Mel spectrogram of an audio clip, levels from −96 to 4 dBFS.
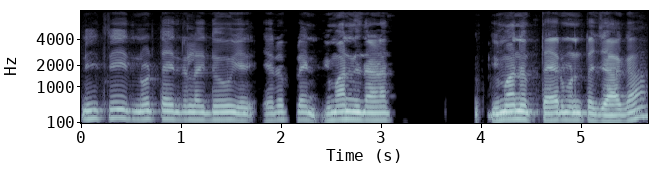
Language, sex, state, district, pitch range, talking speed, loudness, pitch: Kannada, male, Karnataka, Chamarajanagar, 135-150 Hz, 150 wpm, -24 LUFS, 145 Hz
